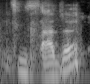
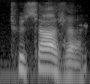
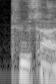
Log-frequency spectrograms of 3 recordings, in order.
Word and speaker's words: Tusaja: Susaja? Say again. Susaja? Mark, how close is he to the pronunciation of it? Tusaja. Tusaja. It's a softer J. It's a bit of a softer J.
